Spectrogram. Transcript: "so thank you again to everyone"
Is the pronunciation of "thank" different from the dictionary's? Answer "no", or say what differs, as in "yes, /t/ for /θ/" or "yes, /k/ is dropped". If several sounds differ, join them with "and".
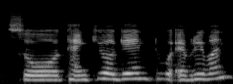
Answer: yes, /t/ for /θ/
